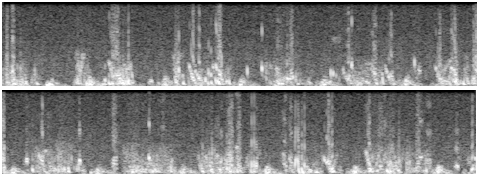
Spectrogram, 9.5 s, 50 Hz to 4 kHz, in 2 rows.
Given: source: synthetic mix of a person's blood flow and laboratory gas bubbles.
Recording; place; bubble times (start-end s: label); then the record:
Doppler ultrasound of blood flow; precordium
0.00-0.41 s: bubbles
0.71-1.34 s: bubbles
1.69-2.32 s: bubbles
2.42-2.50 s: bubbles
2.56-3.12 s: bubbles
3.25-3.98 s: bubbles
4.08-4.21 s: bubbles
4.31-4.83 s: bubbles
4.96-5.58 s: bubbles
5.84-6.51 s: bubbles
6.60-7.36 s: bubbles
7.54-8.12 s: bubbles
8.37-9.06 s: bubbles
9.27-9.34 s: bubbles
9.40-9.50 s: bubbles
From the record:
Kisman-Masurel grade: 343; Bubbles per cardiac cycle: rolling drumbeat, 9 or more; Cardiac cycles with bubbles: 100%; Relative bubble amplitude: loud (0.450 to 0.775); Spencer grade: 3 (all of the cardiac periods contain showers or single bubble signals, but not dominating or overriding the cardiac motion signals); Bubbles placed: only in the low amplitude regions of the cardiac cycle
